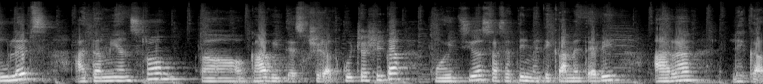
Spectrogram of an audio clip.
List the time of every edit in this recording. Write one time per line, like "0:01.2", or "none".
none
